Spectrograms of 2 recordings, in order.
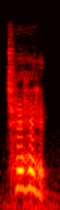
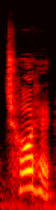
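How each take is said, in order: First: छह ending in an audible breathy ह; छह with breath. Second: छ said short, with no अह breath at the end; the wrong way: just छ, cut off clean; wrong plain छ. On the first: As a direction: add the अह breath after छ. (छह, अंत में हल्की ह की साँस) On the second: (बिना अह के सीधा छ) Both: Shown as a demonstration. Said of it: "छ नहीं बोल रहे हम उसको".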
